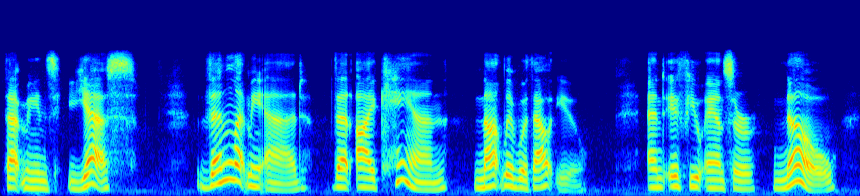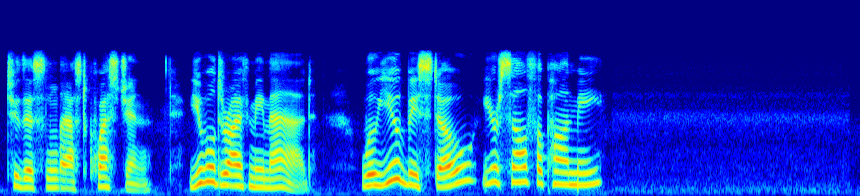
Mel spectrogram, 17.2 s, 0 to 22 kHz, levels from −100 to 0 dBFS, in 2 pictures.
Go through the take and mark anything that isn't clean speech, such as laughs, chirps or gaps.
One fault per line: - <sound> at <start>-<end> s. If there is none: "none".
none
